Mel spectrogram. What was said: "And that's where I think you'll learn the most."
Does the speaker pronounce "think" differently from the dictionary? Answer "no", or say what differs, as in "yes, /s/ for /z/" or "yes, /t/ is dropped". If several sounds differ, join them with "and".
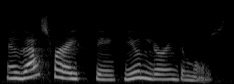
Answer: no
